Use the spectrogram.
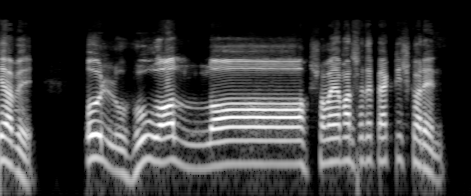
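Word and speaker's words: قُلْ هُوَ ٱللَّهُ: কুল হু আল্লাহ। বলেন, কুল হু আল্লাহ। লাম খাড়া জাবার ল, একালিপ টান আছে, ঠিক আছে? তারপরে কি আছে? হা পেশ হু। তাহলে কি হবে? কুল হু আল্লাহু।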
